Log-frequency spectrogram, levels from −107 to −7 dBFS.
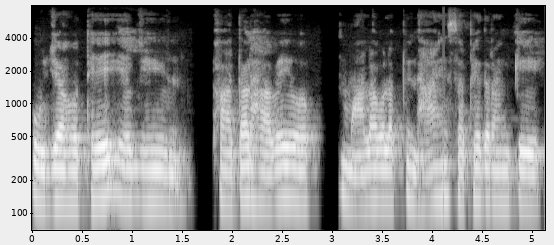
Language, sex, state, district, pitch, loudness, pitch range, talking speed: Chhattisgarhi, male, Chhattisgarh, Sarguja, 125 Hz, -20 LUFS, 120-130 Hz, 165 wpm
